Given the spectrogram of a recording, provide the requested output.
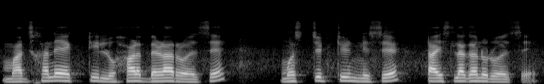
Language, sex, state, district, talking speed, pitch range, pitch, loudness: Bengali, male, Assam, Hailakandi, 120 wpm, 135-165 Hz, 155 Hz, -19 LUFS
